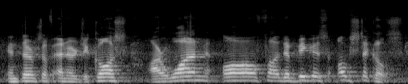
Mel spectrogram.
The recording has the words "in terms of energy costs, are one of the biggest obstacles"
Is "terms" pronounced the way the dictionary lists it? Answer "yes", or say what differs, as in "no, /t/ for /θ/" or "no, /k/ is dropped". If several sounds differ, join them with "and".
no, /s/ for /z/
